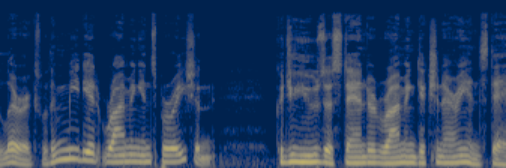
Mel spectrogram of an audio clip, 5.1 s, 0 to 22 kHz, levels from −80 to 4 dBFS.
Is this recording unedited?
yes; 0 cuts

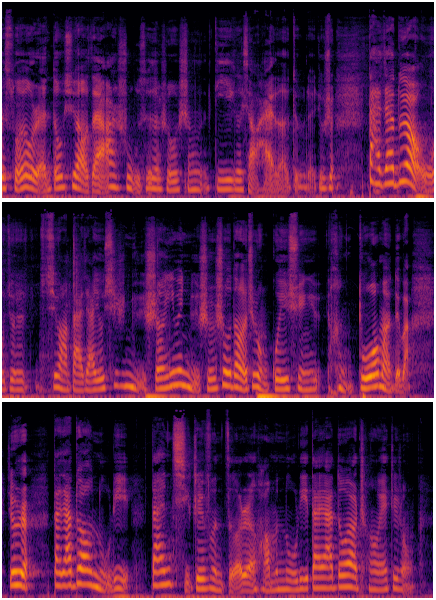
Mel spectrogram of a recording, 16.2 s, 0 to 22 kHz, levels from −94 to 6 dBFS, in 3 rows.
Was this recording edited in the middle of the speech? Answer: no; 0 cuts

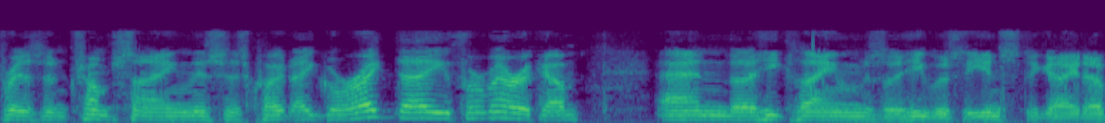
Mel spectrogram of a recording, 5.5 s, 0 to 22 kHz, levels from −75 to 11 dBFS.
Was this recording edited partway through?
no; 0 cuts

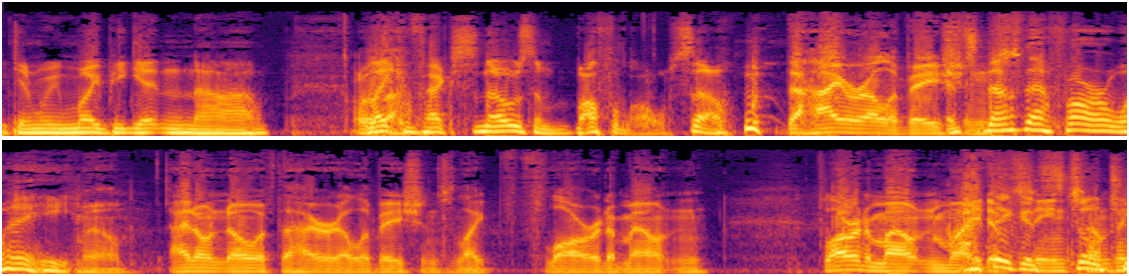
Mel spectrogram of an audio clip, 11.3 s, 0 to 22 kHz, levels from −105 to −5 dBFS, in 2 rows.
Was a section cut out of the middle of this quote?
no; 0 cuts

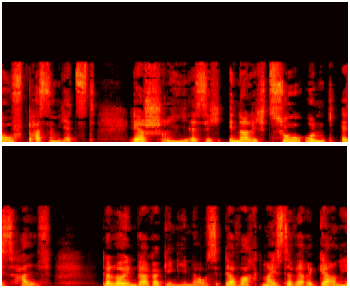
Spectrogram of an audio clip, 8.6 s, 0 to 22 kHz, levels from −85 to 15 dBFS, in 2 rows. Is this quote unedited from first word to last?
no; 1 cut; at 7.0 s

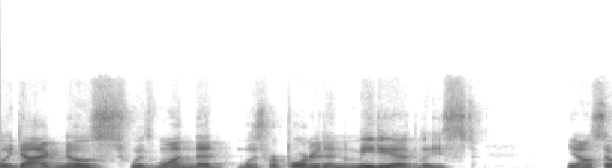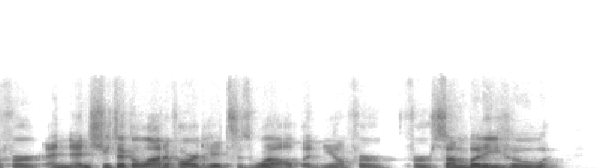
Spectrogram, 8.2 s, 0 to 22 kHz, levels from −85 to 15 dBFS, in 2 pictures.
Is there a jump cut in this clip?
no; 0 cuts

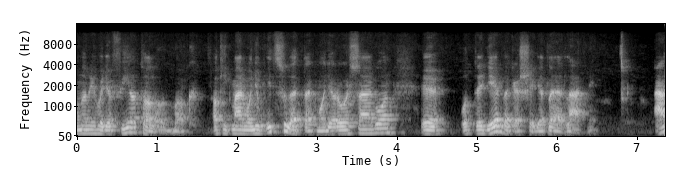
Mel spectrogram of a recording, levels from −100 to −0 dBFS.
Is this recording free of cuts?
yes; 0 cuts

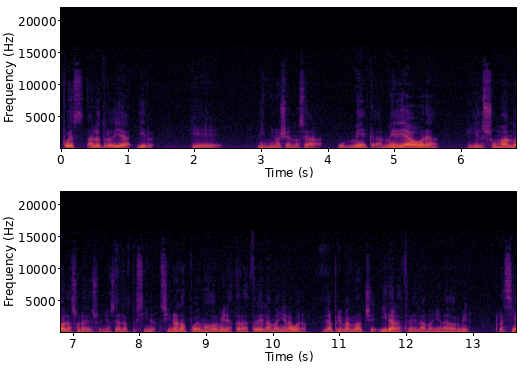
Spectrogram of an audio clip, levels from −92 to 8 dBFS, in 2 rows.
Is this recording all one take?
yes; 0 cuts

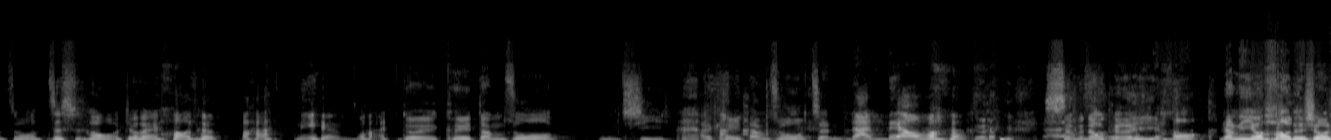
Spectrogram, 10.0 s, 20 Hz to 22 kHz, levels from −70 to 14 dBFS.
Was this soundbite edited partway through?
yes; 1 cut; at 1.2 s

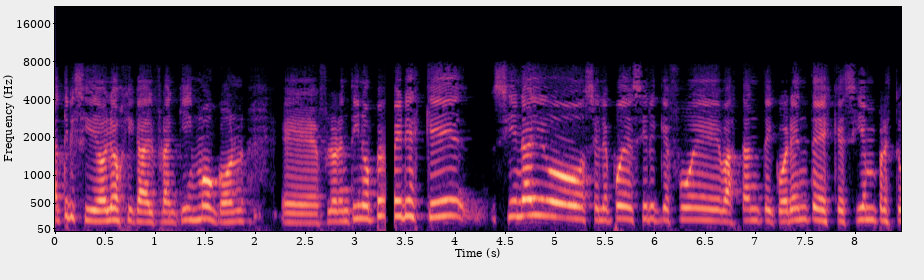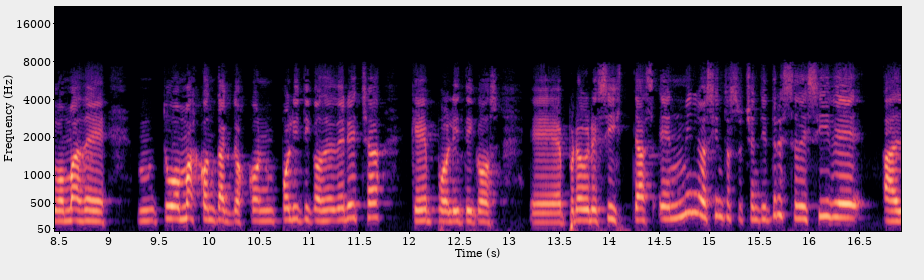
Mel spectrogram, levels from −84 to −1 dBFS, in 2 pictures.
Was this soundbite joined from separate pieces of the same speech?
no; 0 cuts

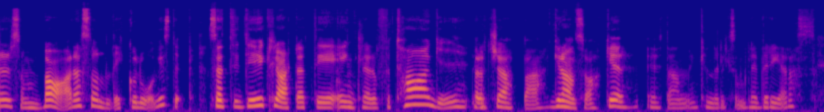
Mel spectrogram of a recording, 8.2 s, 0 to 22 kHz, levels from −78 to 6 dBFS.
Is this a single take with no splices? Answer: no; 1 cut; at 4.7 s

